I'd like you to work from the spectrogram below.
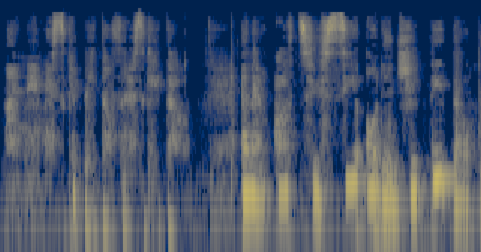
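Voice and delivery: hushed whisper; very soft, secretive chant. A narrator's reading. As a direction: whisper the little rhyme softly and rhythmically. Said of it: "began to sing in a muy".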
